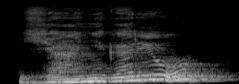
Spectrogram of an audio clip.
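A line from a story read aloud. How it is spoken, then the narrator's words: Thoughtful, to himself. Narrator (Russian): сказал он сам себе задумчиво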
